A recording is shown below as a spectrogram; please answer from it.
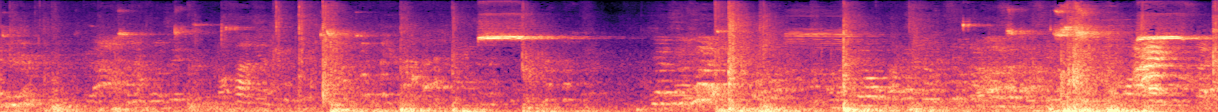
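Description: Indoor volleyball rally echoing in a gym: players' voices calling out and sharp hits of the ball. A referee's whistle gives one long blast about five seconds in and a short blast near the end.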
